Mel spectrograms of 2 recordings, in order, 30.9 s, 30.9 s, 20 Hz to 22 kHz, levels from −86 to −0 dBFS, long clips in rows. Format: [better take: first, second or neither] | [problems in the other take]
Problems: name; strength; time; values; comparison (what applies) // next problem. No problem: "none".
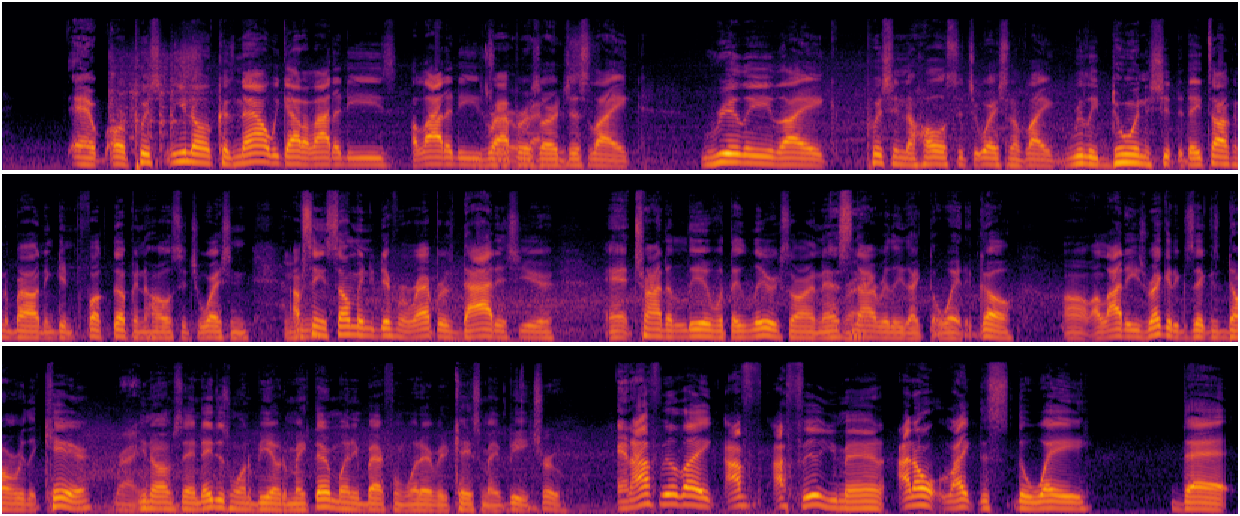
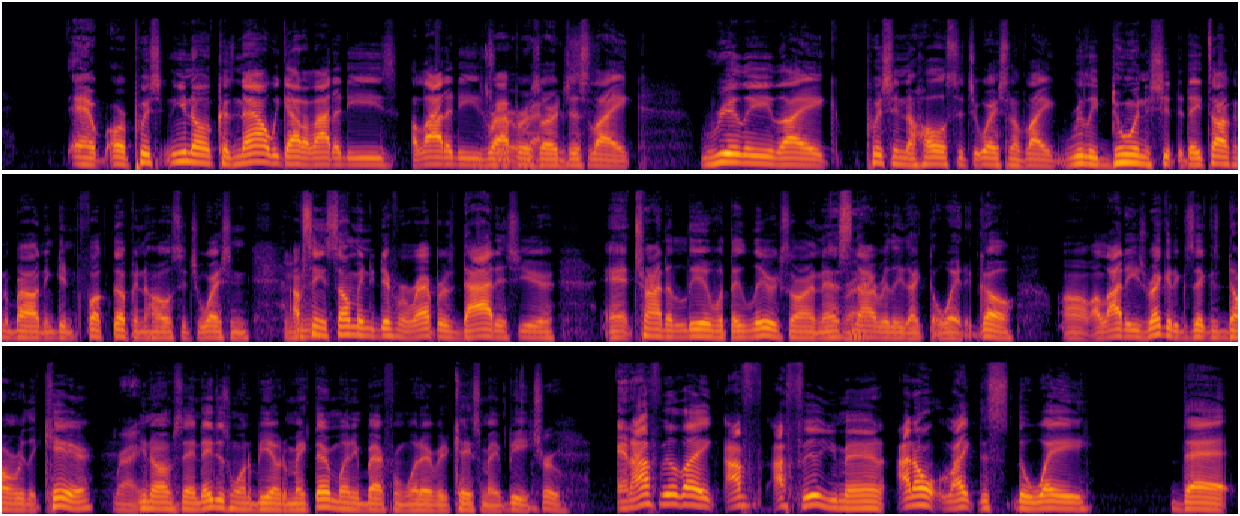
second | traffic noise; faint; throughout; 25 dB below the speech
